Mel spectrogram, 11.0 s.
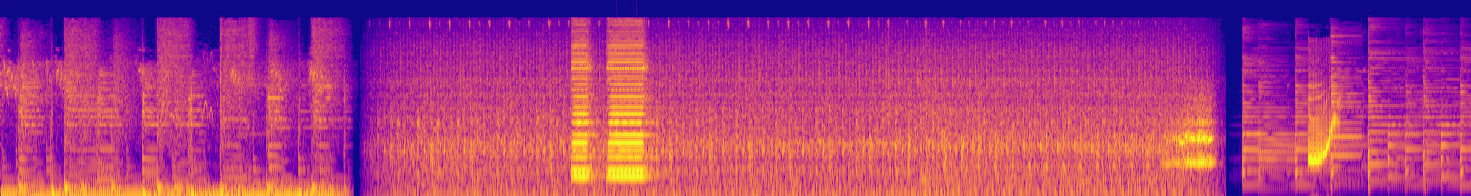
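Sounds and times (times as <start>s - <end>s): vehicle horn honking: 4.2s - 5.1s.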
